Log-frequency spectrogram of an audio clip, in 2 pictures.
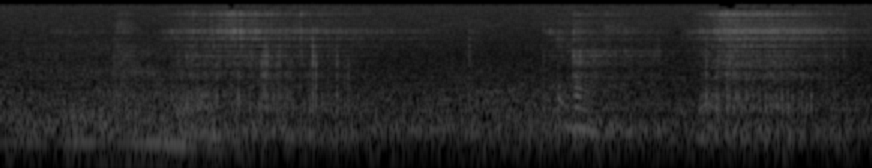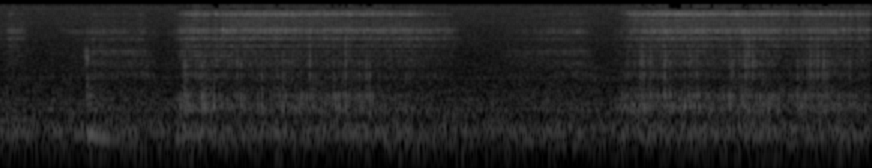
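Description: Repeated rough, rattling breaths against steady hiss in a small room, about five in twelve seconds. Sleep snoring.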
